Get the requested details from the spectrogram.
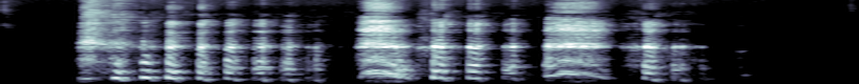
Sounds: Laughter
